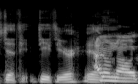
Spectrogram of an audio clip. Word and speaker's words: Dethier: It's Dethier.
